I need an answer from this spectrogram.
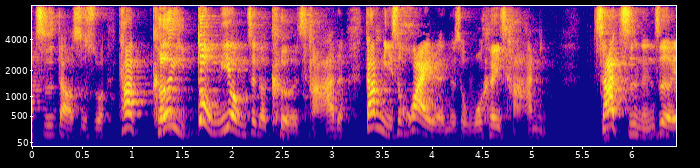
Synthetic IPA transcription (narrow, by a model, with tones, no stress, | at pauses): ʈ͡ʂɻ̩˥t̪ɑ˥˧ʊʂɻ̩˥˩swɔ˦t̪ʰa˥kʰə˧˦i˨˩t̪ʊ˥˧ŋjʊ˥˧ŋʈ͡ʂɤ˥˩ɡə˩kʰɤ˨˩ʈ͡ʂʰa̰˧˥d̪ə˨t̪ɑ˥ŋni˨˩ʂɻ̩˥˧xwa˥˩ɪɻə˧˦nd̪ə˧ʂ̩˧˥ɔ˧˩wɔ˨˩kʰɤ˧˥i˨˩ʈ͡ʂʰa̰˧˥ni˨˩˦ | t̪ʰa˥ʈ͡ʂɻ̩˨˩nɤ˧˦˥ŋʈ͡ʂɤ˥˧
